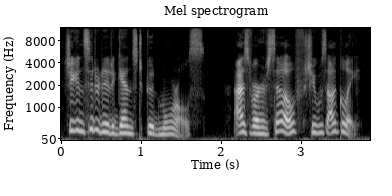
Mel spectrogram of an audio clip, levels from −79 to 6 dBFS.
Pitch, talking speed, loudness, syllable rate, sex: 230 Hz, 185 wpm, -19 LUFS, 5.7 syllables/s, female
